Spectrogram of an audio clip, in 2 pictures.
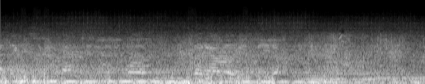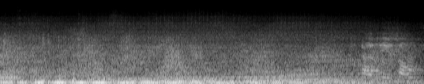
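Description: Light propeller aircraft flying overhead, its engine drone dropping in pitch about halfway through as it passes and then fading.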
